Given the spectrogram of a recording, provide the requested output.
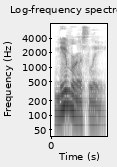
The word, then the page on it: numerously: British English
